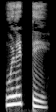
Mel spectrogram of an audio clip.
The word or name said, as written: ಓಲಾಡು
